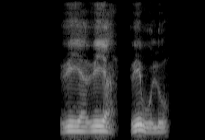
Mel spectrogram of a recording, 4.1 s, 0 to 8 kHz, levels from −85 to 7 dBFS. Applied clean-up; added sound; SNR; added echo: none; none; none; none.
